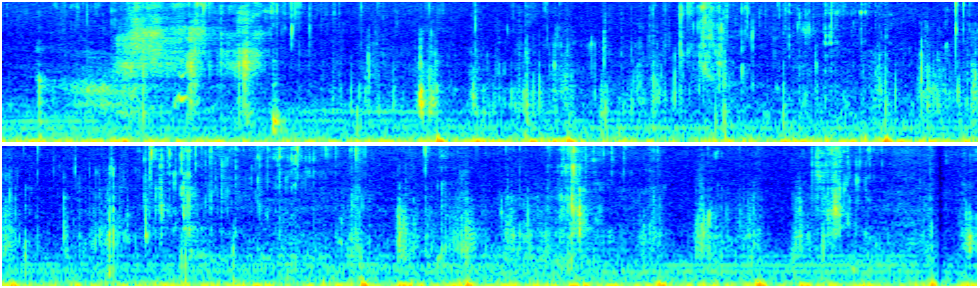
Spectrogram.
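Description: Close-miked eating of spicy instant noodles: a mouthful is bitten and chewed, with dense, irregular wet mouth clicks and some crunching.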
